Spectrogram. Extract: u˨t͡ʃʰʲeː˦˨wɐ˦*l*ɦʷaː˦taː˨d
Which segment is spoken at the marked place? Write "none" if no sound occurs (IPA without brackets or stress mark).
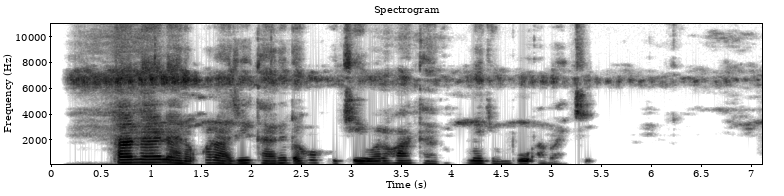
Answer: r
